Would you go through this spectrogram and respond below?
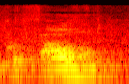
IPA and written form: prəˈfaʊnd (profound)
